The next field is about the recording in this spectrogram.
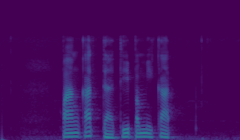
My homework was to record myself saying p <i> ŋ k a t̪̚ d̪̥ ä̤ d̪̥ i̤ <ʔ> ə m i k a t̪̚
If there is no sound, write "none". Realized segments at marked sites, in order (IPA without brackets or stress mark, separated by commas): a, p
